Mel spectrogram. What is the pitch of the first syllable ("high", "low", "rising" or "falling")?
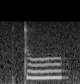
high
